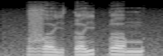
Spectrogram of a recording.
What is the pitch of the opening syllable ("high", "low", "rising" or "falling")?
low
